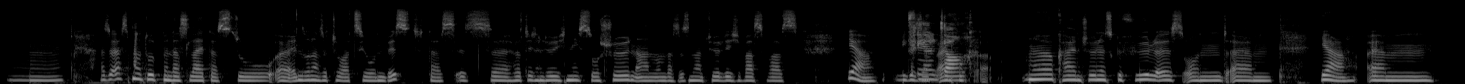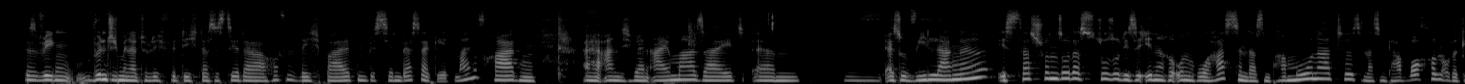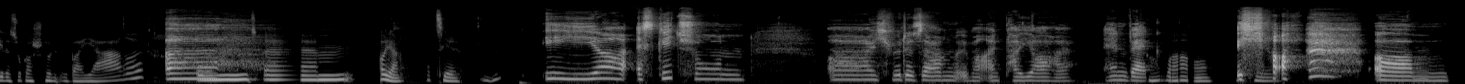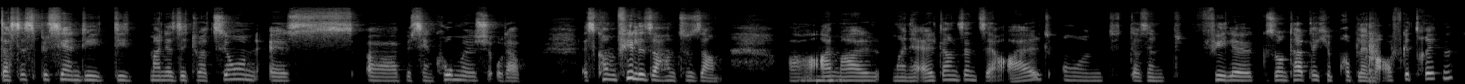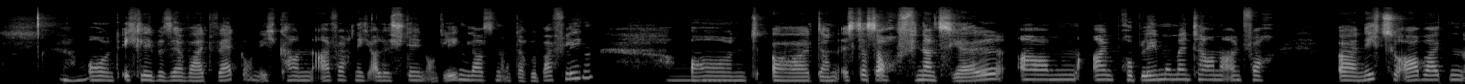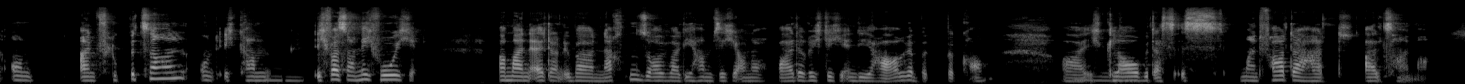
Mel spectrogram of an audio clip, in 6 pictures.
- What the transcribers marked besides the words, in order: distorted speech; other background noise; tapping; static; drawn out: "Äh"; laughing while speaking: "Ja"; drawn out: "ist"
- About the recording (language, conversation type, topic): German, advice, Wie würdest du dein Gefühl innerer Unruhe ohne klaren Grund beschreiben?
